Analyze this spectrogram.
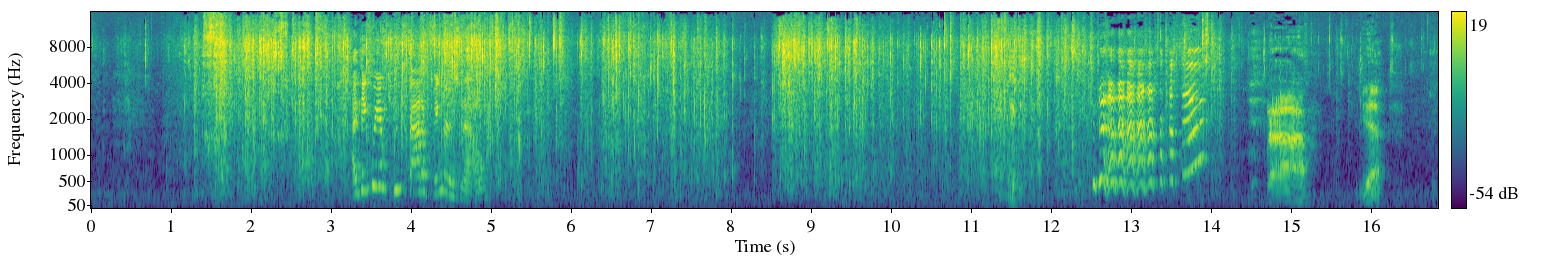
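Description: Crisp chips crunch as they are eaten.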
